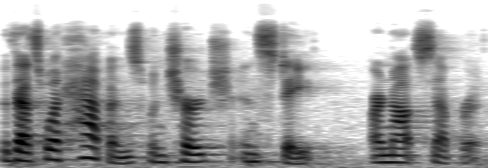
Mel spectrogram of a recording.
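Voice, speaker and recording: A middle-aged woman reads a written sermon aloud from a pulpit, with measured, emphatic phrasing and dry asides. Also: fairly low pitch, expressive, fairly bright tone. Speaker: lay reader delivering a written sermon. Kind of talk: sermon read aloud from a script. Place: church pulpit in a large reverberant room. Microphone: gooseneck lectern microphone. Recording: reverberant hall sound.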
